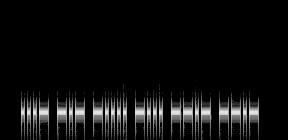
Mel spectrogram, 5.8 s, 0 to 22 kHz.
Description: Morse code, heard as a keyed tone, about 20 wpm, 700 Hz. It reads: VK6BQQ
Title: DXCC-100 Call Signs - 6 Characters - Repeated 2x - 20wpm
